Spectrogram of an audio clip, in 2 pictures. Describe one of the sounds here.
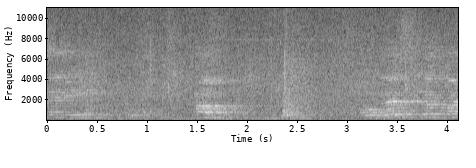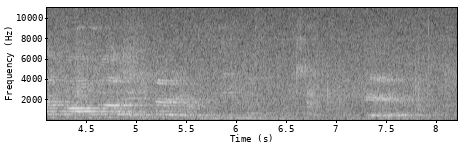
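A crowd of men and women sing together.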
